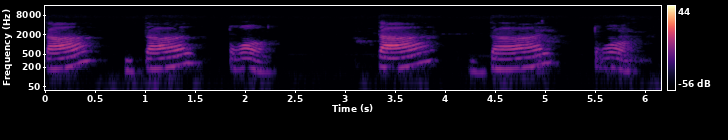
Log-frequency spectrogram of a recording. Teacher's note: ज़बान की नोक और ऊपर के दांतों की जड़ से अदा होते हैं।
